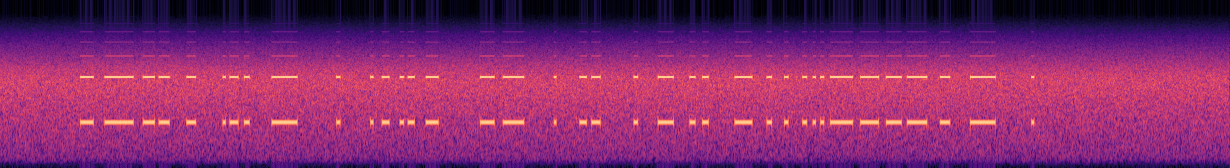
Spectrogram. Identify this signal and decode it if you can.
Beeps of irregular length, with phone line noise. There is no code.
